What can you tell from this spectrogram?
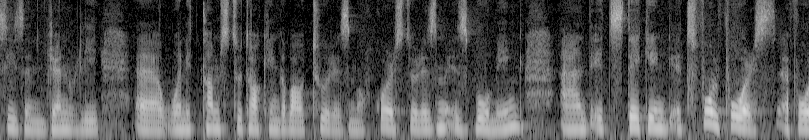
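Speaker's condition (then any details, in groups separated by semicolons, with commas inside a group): No condition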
